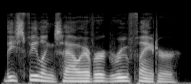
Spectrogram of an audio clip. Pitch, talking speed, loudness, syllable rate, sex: 150 Hz, 155 wpm, -15 LUFS, 5.7 syllables/s, male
